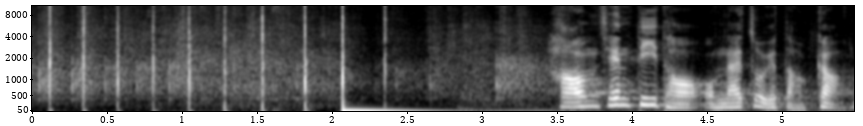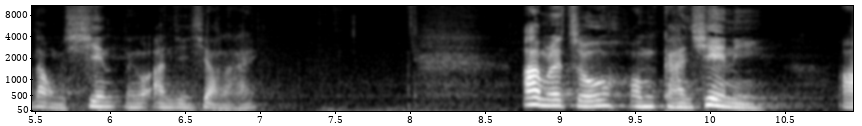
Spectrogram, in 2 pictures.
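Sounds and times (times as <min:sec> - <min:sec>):
audience clapping hands: 0:00.0 - 0:03.7
speech: 0:03.5 - 0:07.1, 0:08.8 - 0:10.9.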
